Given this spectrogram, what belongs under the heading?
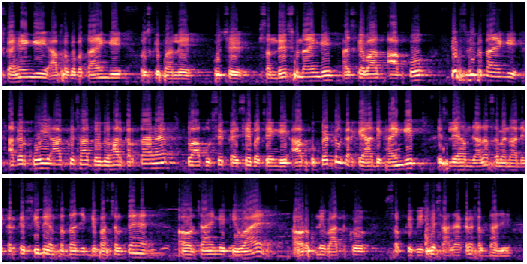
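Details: Adult male speaker; normal speech.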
